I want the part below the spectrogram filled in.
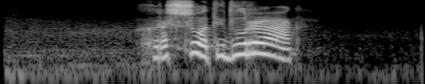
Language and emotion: Russian, angry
